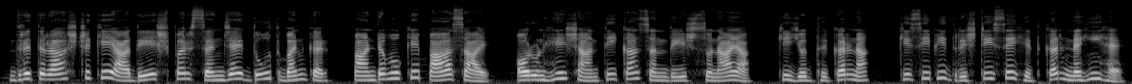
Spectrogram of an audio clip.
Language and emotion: Hindi, neutral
